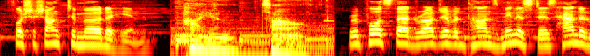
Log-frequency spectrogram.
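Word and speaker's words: Xuanzang: Hyun Tsang Reports that Rajavardhan's ministers handed Rajavardhan over to Shashank for Shashank to murder him.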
